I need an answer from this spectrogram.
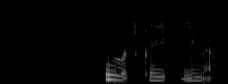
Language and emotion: Russian, neutral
